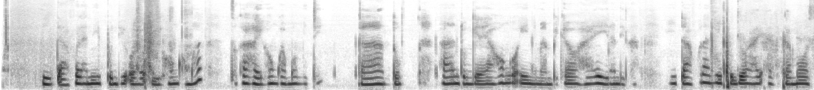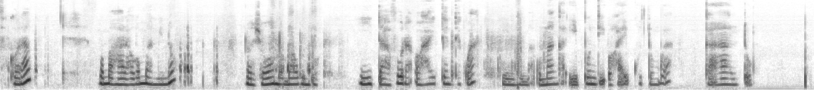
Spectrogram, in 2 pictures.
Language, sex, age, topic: Oshiwambo, female, 18-24, finance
